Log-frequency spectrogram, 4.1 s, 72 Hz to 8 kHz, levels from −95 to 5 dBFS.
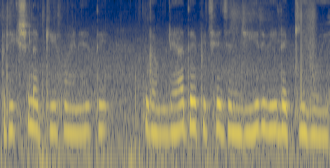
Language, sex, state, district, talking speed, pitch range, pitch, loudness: Punjabi, female, Punjab, Pathankot, 160 wpm, 200-215 Hz, 205 Hz, -17 LUFS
